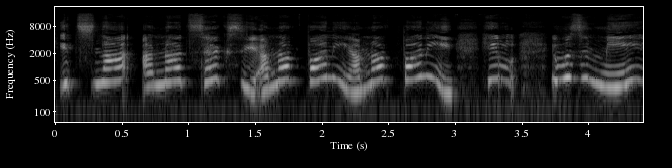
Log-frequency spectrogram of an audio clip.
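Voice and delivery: very high-pitched repetitive whine; hammed-up self-pitying wail; super whiny. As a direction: whine each denial like you're about to laugh-cry. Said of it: "super whiny and annoying".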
